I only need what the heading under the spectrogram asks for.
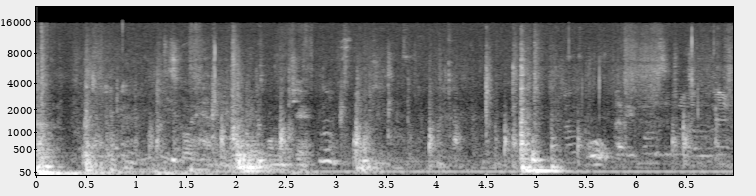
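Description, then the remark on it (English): A chair being fetched and moved: scattered wooden knocks and scrapes, with two heavier thumps as it is set down, and faint voices in the background. “Yeah, I'm going to get one more chair real quick.”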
